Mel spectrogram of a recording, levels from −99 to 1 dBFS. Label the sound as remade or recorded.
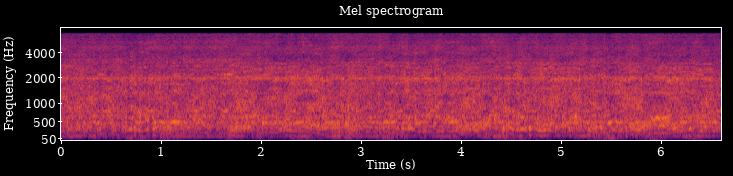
remade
